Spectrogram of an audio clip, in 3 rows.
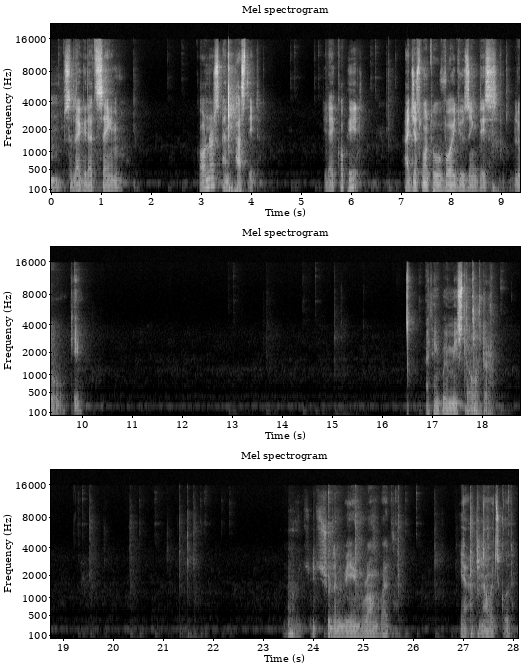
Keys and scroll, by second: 8.7 ctrl+c, 14.9 ctrl+v, 17.7 ctrl+z, 21.3 ctrl+c, 26.3 ctrl+v, 27.2 ctrl+s.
